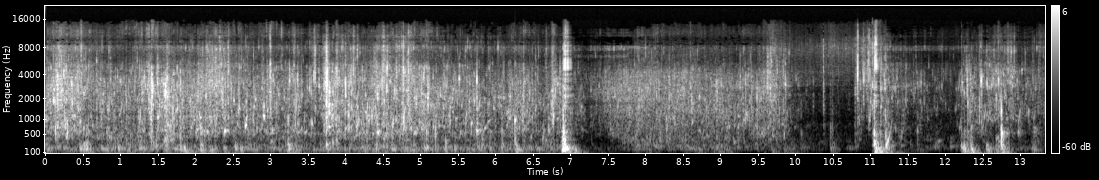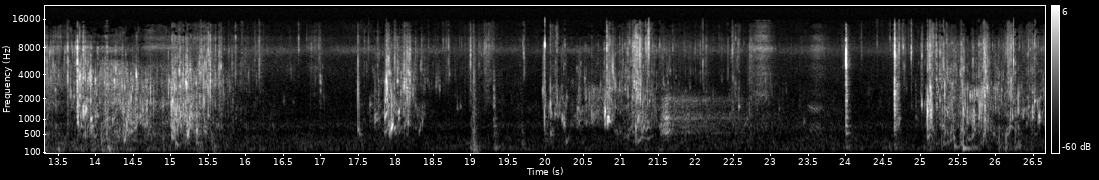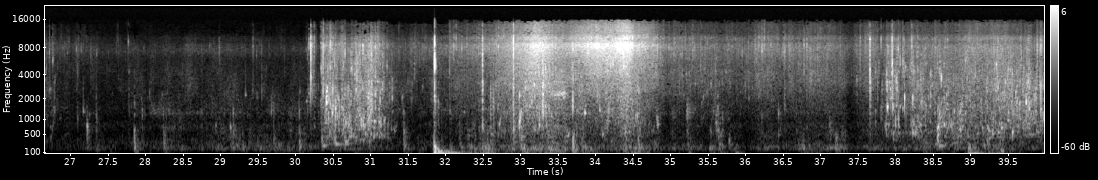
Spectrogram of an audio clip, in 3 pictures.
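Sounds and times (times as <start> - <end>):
paddle splashing in water: 0.0 - 15.9, 20.0 - 22.6, 24.7 - 39.9
sharp knocks: 31.8 - 32.6
reeds scraping along board: 32.2 - 39.9.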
